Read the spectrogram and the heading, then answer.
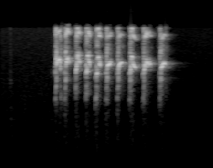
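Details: Pet Rosy-faced lovebird giving a rapid run of about ten sharp, high chirps over roughly a second, evenly spaced and slightly harsh, with no other clear sounds.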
